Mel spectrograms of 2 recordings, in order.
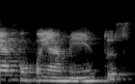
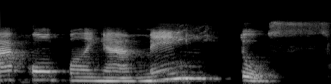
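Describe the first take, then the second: First: Said in the usual way. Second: "acompanhamentos" drawn out slowly, stretching MEN; teacher spelling out the syllables of "acompanhamentos". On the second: Shown as a demonstration. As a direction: break "acompanhamentos" into slow syllables, leaning on MEN. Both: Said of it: "Olha lá".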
